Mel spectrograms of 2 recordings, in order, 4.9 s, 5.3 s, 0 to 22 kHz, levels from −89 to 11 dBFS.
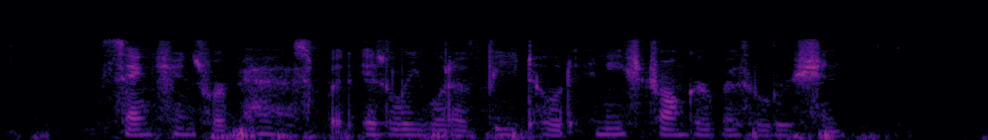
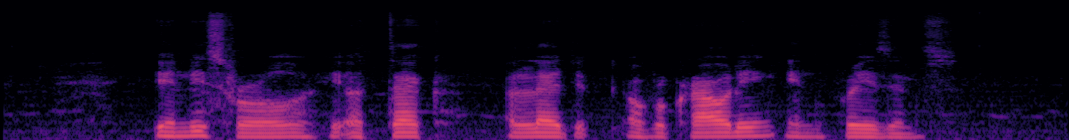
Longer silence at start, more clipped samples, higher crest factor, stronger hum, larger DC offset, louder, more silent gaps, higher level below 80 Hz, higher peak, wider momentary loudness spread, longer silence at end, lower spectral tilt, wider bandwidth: second, 0.05 s vs 0.8 s; neither; about the same, 24 dB vs 22 dB; neither; neither; second, -52 LUFS vs -32 LUFS; first, 0.30-0.41 s vs none; second, -74 dBFS vs -64 dBFS; second, -32 dBFS vs -12 dBFS; about the same, 12 LU vs 11 LU; second, 0.55 s vs 0.7 s; second, -1.5 dB/octave vs -8.5 dB/octave; second, 7.2 kHz vs 14.5 kHz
